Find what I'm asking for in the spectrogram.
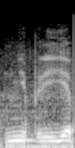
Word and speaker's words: Неприе: Произношение я Неприе правильное, потому что я воевал на Калининском фронте, в этой деревне жил. Ручаюсь за ударение.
